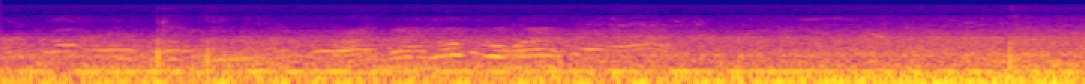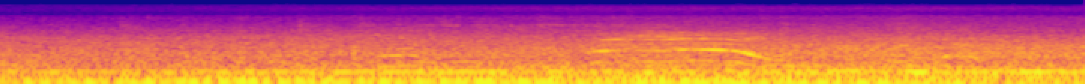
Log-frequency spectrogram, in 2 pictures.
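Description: Young men shout to each other in the distance.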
